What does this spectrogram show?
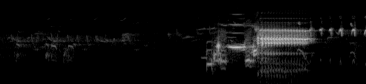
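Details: Red-winged blackbird song: a few soft, thin introductory notes, then a loud buzzy, rattling trill lasting about half a second, trailing into several separate clipped pulses, with faint chirps of other birds behind.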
